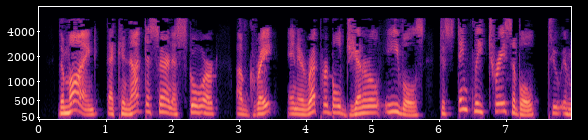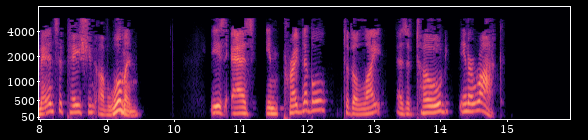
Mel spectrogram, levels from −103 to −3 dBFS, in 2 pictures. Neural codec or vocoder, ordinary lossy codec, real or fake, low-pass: codec, 16 kHz, 1 kbps, X-Codec, HuBERT features, trained on general audio; MP3, 24 kbps; fake; 7.2 kHz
